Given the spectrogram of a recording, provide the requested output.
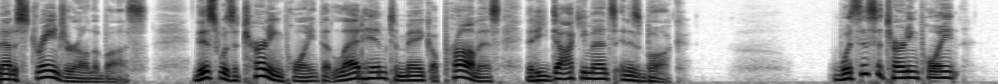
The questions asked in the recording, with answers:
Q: Was this a turning point?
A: Yes, this was a turning point.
